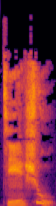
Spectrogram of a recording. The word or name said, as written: jie2shu4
